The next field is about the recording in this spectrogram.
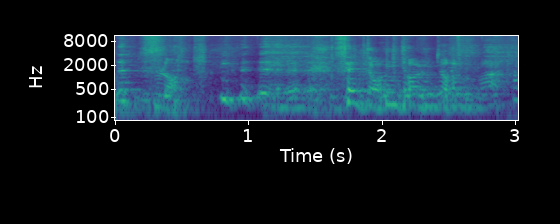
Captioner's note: laughing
